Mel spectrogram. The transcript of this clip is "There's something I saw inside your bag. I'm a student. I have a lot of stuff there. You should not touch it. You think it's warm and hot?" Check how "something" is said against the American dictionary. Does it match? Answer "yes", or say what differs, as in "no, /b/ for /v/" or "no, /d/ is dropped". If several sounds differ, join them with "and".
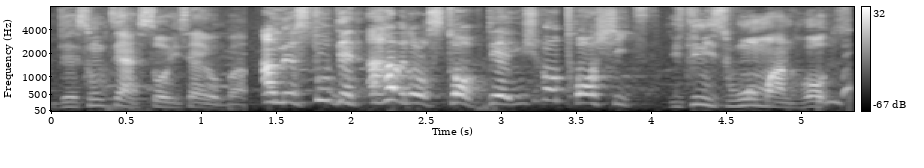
no, /t/ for /θ/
